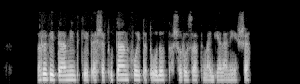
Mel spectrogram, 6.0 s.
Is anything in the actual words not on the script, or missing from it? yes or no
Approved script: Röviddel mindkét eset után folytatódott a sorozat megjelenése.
no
